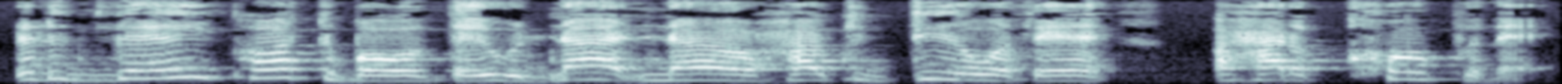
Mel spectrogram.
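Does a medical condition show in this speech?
Yes: bilateral severe to profound hearing loss; interpretation services from Karen Todd through Vancro during interview.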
